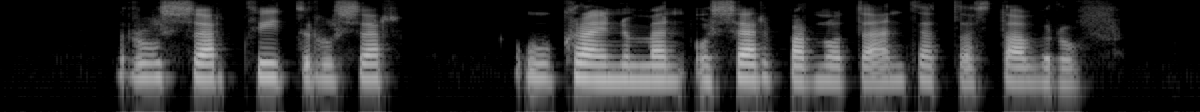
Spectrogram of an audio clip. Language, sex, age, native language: Icelandic, female, 40-49, Icelandic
